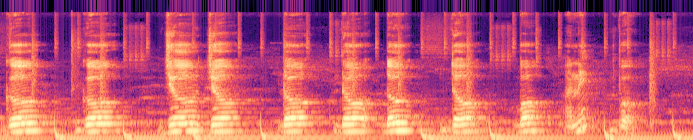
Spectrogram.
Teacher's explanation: નાદતંત્રીનું વધુ માત્રામાં કંપન થાય ત્યારે જે ધ્વનિ ઉત્પન્ન થાય તેને ઘોષ ધ્વનિ એટલે કે વ્યંજન કહે છે.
